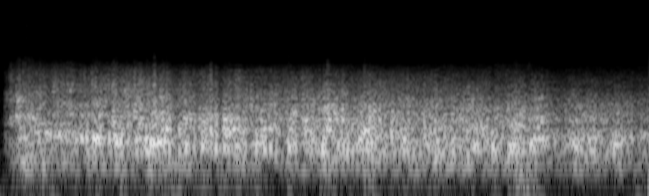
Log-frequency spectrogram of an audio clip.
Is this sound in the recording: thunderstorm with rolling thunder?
yes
